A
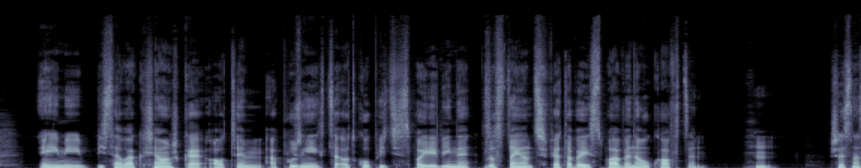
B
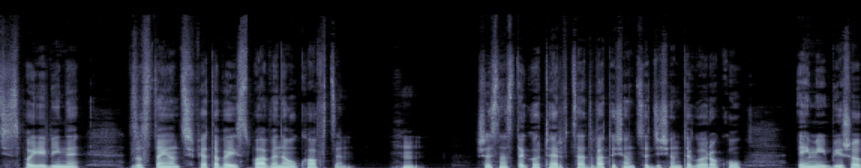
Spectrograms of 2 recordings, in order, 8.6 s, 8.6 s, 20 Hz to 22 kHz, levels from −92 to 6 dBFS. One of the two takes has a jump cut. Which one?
A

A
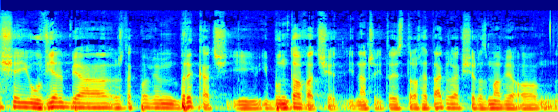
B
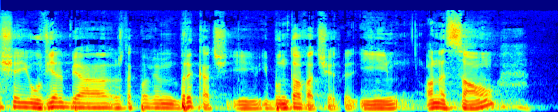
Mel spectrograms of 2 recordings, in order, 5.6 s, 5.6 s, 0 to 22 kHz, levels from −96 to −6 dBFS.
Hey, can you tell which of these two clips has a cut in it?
B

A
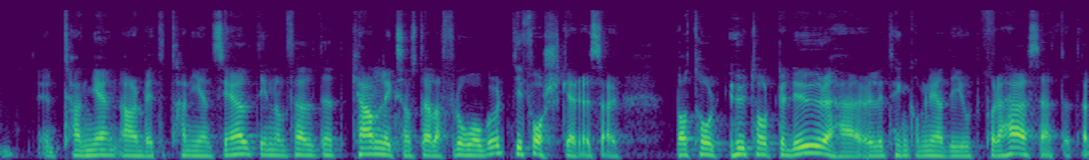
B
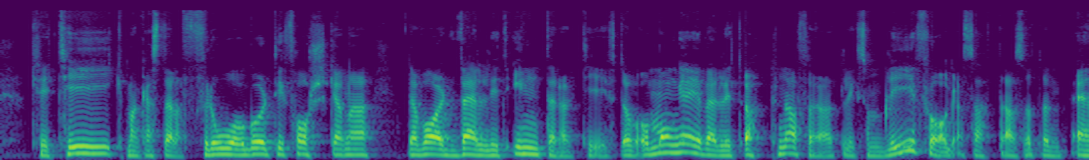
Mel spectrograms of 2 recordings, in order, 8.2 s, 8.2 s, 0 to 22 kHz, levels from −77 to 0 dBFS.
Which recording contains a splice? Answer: A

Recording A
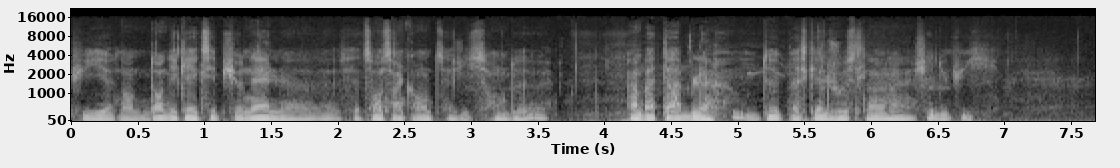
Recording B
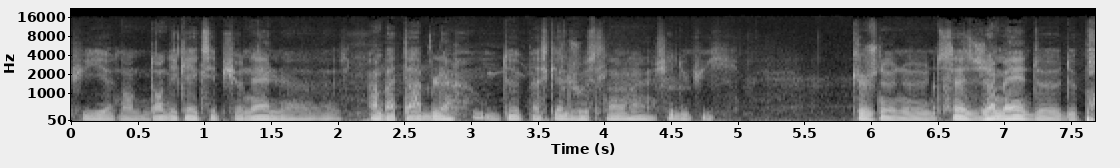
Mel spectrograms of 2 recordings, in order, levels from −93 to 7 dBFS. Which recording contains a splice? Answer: B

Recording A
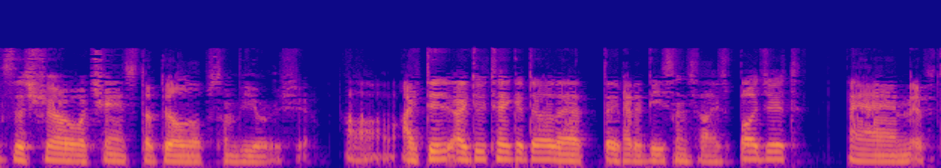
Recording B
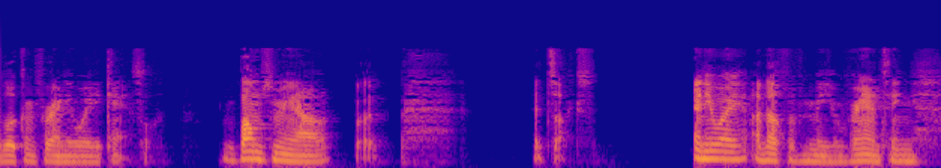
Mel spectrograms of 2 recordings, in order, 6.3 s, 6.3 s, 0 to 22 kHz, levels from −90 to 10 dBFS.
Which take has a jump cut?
A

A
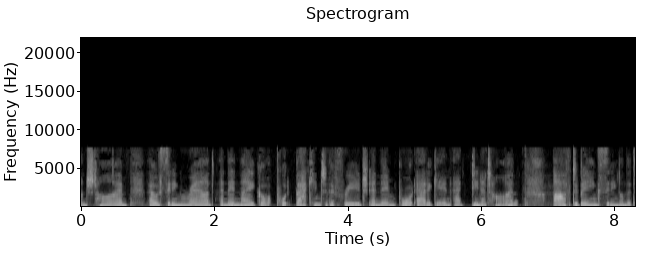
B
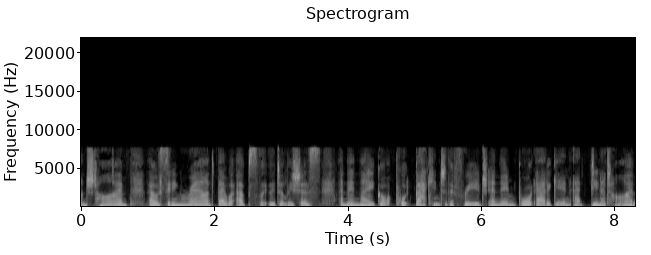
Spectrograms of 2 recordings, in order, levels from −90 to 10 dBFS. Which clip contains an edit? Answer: A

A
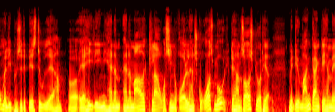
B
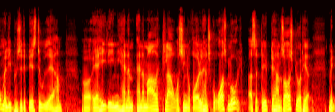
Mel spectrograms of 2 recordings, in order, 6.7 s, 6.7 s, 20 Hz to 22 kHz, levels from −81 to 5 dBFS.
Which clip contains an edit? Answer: A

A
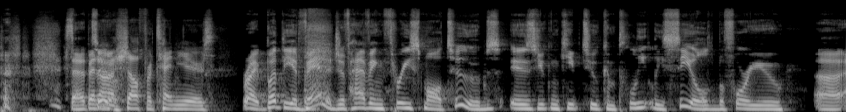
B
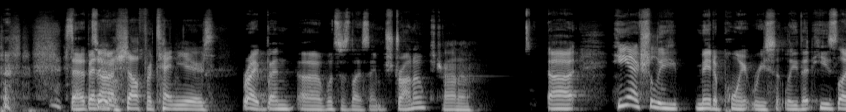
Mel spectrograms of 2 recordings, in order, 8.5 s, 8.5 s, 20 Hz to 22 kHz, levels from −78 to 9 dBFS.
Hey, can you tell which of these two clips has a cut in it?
B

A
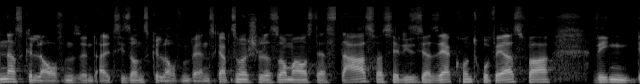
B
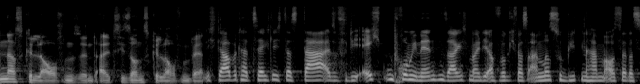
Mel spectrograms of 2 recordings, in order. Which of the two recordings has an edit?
B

